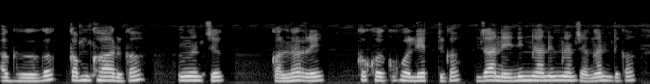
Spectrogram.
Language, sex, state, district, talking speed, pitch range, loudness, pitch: Wancho, male, Arunachal Pradesh, Longding, 195 wpm, 175-190 Hz, -16 LUFS, 185 Hz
